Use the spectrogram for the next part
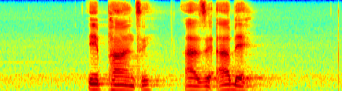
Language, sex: Xhosa, male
